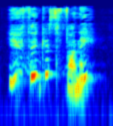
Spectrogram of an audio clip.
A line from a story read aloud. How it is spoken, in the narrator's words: cried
